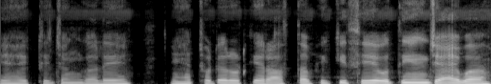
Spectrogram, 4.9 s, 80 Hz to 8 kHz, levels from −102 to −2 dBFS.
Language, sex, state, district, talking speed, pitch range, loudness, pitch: Chhattisgarhi, male, Chhattisgarh, Sarguja, 195 wpm, 135-150 Hz, -30 LUFS, 145 Hz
